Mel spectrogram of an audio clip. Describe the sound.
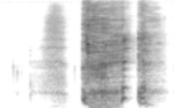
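A person coughing: a soft throaty lead-in, then a harsh, loud cough burst and a shorter second burst close after it.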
